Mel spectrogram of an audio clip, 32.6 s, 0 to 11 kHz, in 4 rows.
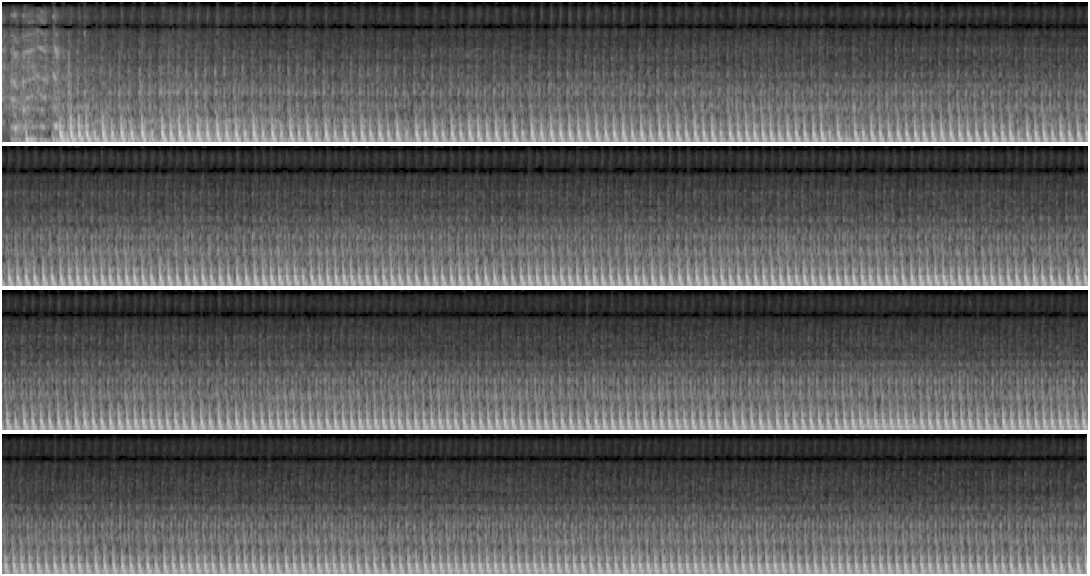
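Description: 2023 Kawasaki KX450X's single-cylinder four-stroke engine fires up and settles into a steady idle. It is loudest in the first second or two after starting.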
